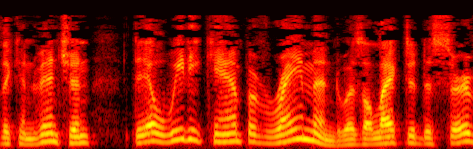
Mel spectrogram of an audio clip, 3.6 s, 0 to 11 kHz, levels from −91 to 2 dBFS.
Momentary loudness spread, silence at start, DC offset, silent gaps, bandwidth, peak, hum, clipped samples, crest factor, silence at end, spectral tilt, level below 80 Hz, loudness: 5 LU; 0 s; under 0.1%; none; 8 kHz; -10 dBFS; none; under 0.1%; 20 dB; 0 s; -5 dB/octave; -70 dBFS; -28 LUFS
